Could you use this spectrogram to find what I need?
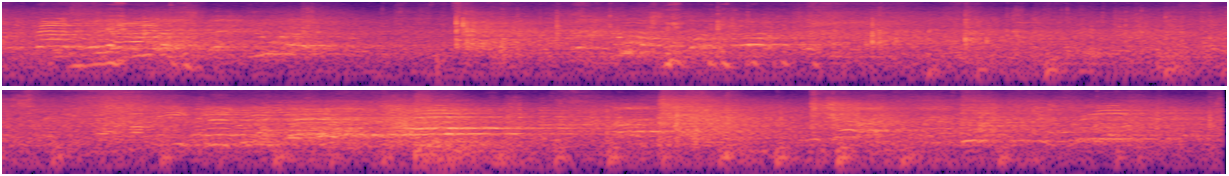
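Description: Young players shout and call out across the rink.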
